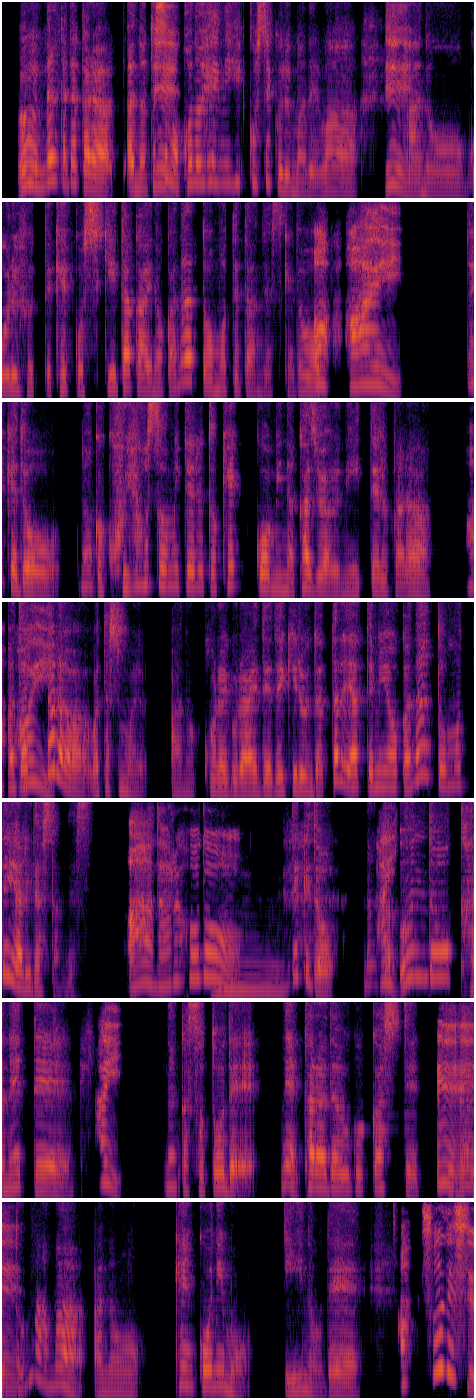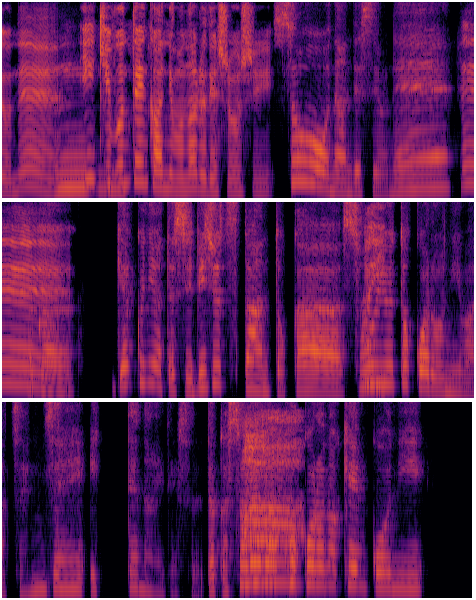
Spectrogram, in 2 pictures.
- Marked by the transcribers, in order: other background noise
- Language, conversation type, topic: Japanese, unstructured, 休日はアクティブに過ごすのとリラックスして過ごすのと、どちらが好きですか？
